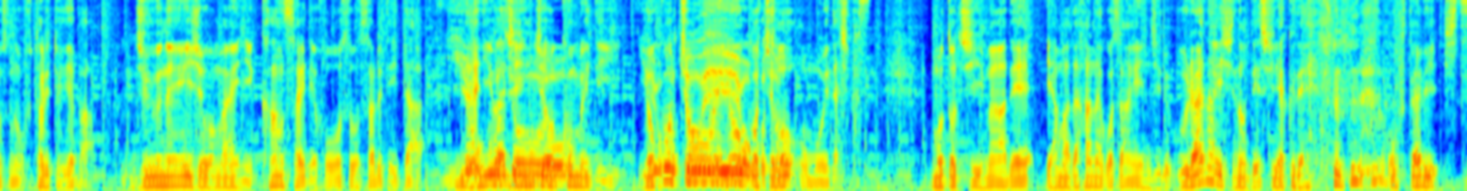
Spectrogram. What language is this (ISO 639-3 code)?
jpn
